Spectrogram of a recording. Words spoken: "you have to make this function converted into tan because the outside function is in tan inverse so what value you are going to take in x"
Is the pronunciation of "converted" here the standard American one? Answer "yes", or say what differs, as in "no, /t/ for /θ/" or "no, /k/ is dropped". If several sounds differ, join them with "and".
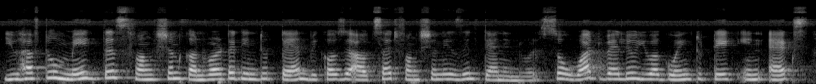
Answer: yes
